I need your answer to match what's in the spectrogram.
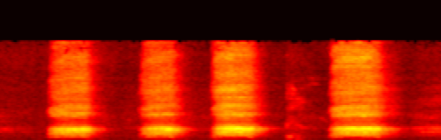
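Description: A crow gives four harsh, hoarse caws, each about half a second long and spaced roughly a second apart, with a faint click between the third and fourth.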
